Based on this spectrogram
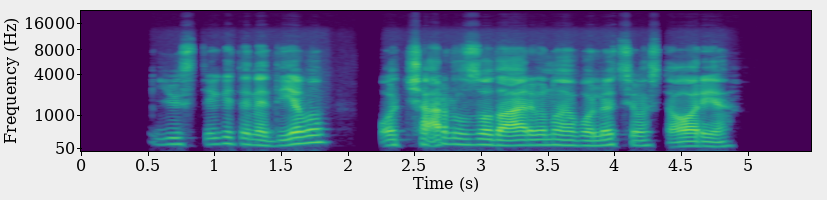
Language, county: Lithuanian, Tauragė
